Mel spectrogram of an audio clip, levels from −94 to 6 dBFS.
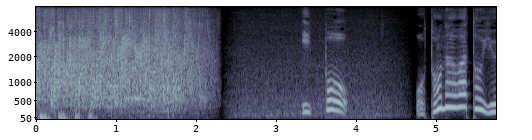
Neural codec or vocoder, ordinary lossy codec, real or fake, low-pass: none; none; real; none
